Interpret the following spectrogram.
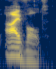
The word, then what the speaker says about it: AIVOLT: So I asked them how to pronounce that, and they sent something back phonetically, and it's actually AIVOLT.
